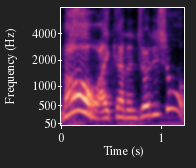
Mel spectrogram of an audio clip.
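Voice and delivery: very high, loud, delighted gushing. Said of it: "it was like".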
